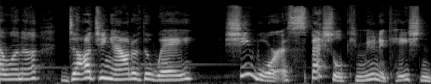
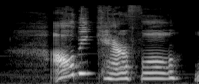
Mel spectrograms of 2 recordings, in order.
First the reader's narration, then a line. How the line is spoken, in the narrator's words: laughed Samuel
